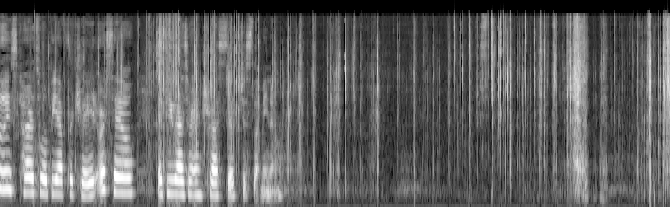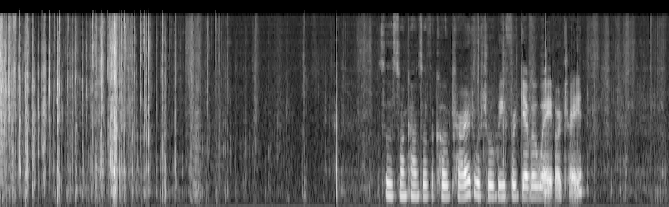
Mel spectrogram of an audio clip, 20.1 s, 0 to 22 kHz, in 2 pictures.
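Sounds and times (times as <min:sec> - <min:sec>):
foil wrapper crinkling and tearing: 0:00.1 - 0:14.1.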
